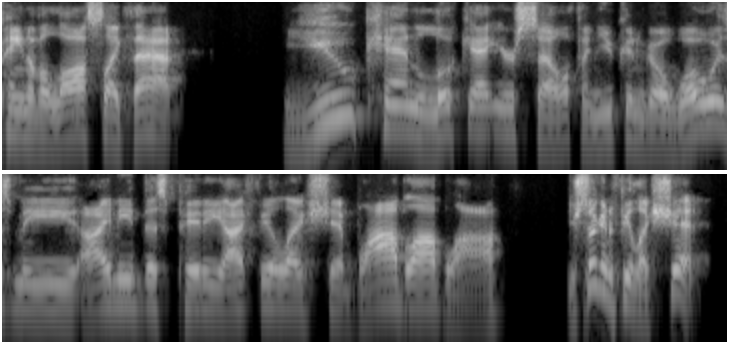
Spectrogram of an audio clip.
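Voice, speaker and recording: Against a quiet background, a man with an American accent speaks fairly slowly in a plain, everyday voice, fairly high in pitch with ordinary variation. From Cleveland, Ohio (east side). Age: 30s. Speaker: former police officer turned entrepreneur. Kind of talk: casual interview chat.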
